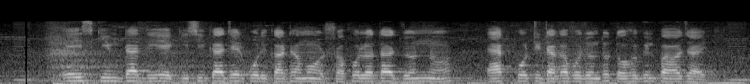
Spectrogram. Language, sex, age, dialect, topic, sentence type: Bengali, male, 18-24, Northern/Varendri, agriculture, statement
